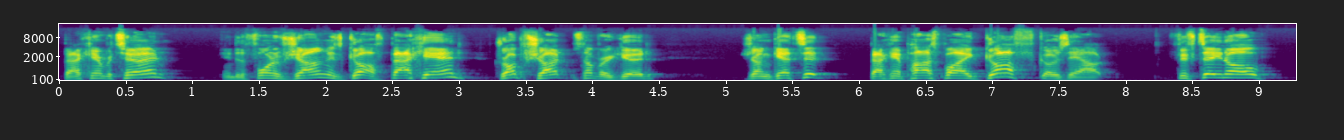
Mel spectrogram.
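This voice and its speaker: An Australian man gives casual live tennis commentary, teasing and boasting while talking straight to his chat. His voice is high-pitched and a bit bright, with lively intonation at a moderate pace.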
